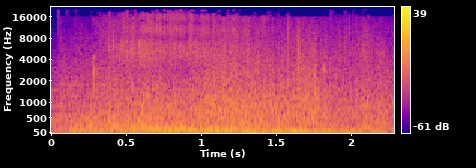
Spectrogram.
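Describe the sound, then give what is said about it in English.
A heavy impact from Skarn stomping his foot on the ground rolls into a deep, sustained rumble as the ground quakes and breaks apart, loud and steady for a couple of seconds with crackling debris on top and no voices. “Skarn stomped his foot on the ground, causing it to quake and break apart.”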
